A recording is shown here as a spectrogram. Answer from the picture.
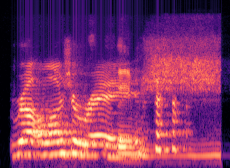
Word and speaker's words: lingerie: no i'll just say in english we're probably not saying it the way the french do but it's pronounced lingerie lingerie sound again long lush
